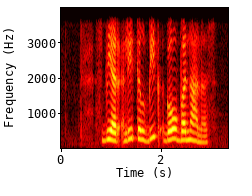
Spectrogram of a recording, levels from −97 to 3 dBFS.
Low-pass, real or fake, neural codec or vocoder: 3.6 kHz; fake; codec, 16 kHz, 0.8 kbps, ZipCodec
